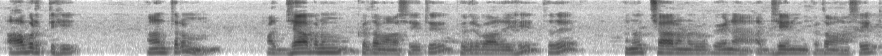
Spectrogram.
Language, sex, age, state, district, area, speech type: Sanskrit, male, 45-60, Tamil Nadu, Tiruvannamalai, urban, spontaneous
